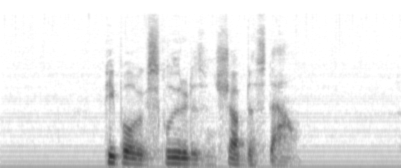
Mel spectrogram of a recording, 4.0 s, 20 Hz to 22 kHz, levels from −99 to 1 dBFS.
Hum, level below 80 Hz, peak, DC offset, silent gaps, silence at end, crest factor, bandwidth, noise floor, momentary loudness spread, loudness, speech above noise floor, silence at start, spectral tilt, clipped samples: 60 Hz at -60 dBFS; -64 dBFS; -12 dBFS; under 0.1%; none; 1.1 s; 22 dB; 11 kHz; -67 dBFS; 16 LU; -31 LUFS; 36 dB; 1.05 s; -7.5 dB/octave; under 0.1%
